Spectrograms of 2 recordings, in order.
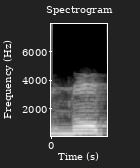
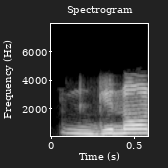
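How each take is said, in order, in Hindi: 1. शुरू का g silent है। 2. शुरू का g बोला जाता है। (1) "इसको नौ पढ़ते हैं" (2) "ये गिनो नहीं होगा"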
